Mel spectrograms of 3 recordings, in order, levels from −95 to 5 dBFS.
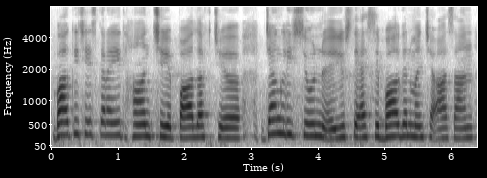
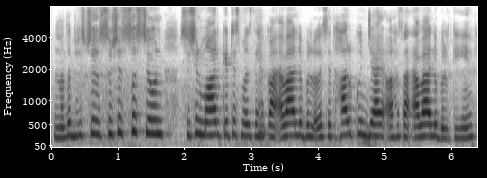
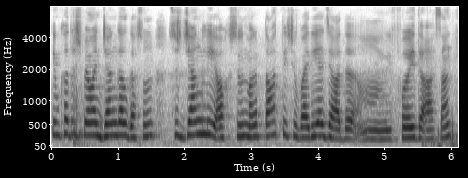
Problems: background sounds at intervals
